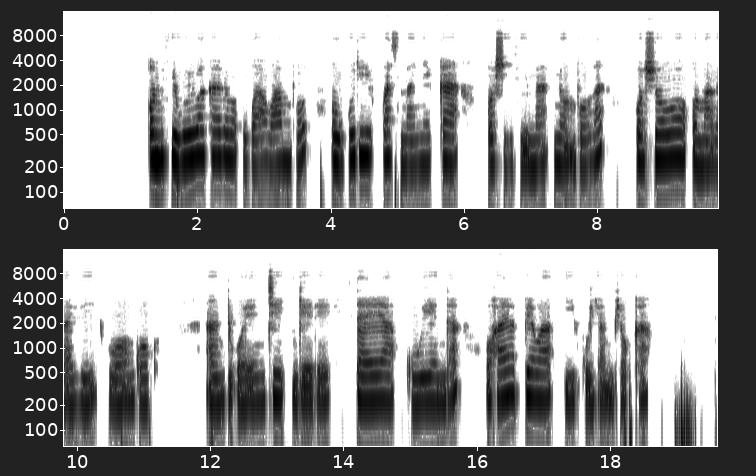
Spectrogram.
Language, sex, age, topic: Oshiwambo, female, 25-35, agriculture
